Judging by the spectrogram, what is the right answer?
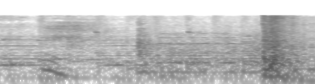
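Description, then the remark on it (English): A door is pushed shut, ending in a solid thud near the end, with a softer knock earlier over a low steady hum. “It's drafty with the door open.”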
